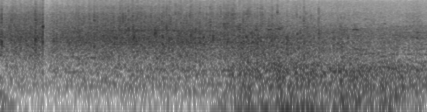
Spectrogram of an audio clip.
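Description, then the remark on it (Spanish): A bullring crowd gives a sustained ovation for two banderilleros as they salute after their banderillas, a dense, steady roar of clapping that holds at an even, fairly loud level throughout, with no one speaking. “Pedazo de ovación que se llevan los banderilleros merecidamente.”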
